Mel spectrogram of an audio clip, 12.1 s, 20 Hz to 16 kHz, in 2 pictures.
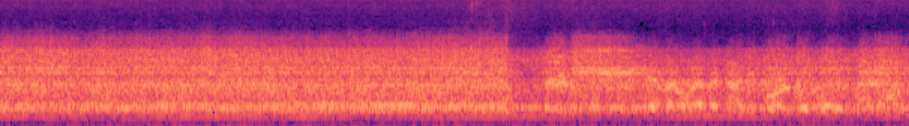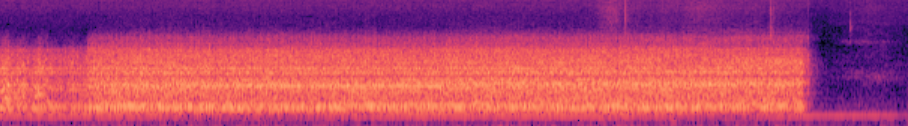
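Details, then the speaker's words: Uniden PRO 500d CB radio from an estate, restored with all electrolytic capacitors replaced and first powered up in years. Steady, even static hiss with faint chatter that cuts out cleanly shows the receiver on frequency, apparently on Channel 19, working normally. "that's the sound I was hoping for so the radio is on frequency and sounds like Channel 19"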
